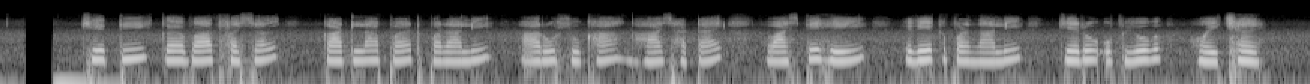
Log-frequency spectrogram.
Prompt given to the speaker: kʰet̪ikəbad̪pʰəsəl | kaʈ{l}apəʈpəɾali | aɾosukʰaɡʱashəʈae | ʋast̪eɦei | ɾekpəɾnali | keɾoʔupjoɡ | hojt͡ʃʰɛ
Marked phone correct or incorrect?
correct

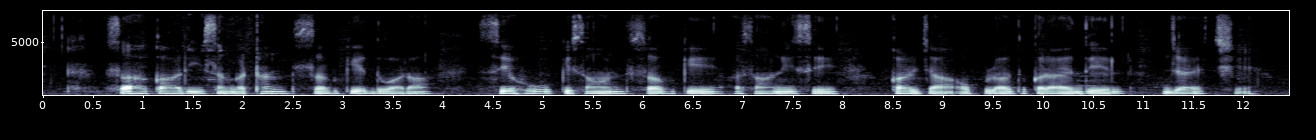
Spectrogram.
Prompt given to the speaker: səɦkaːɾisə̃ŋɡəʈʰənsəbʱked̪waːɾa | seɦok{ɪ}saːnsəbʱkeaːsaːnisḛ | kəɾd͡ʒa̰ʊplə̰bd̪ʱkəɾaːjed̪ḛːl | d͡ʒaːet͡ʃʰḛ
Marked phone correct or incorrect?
correct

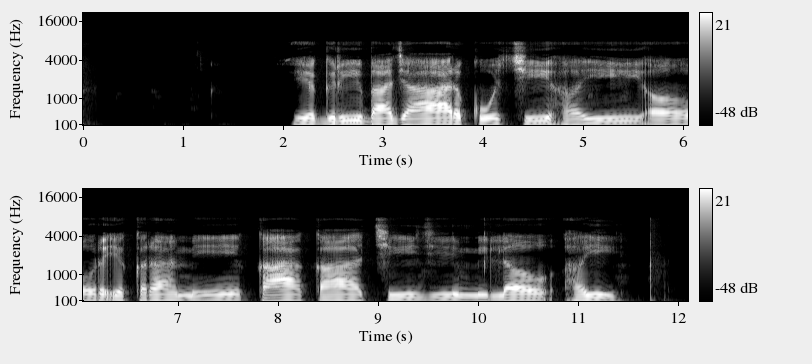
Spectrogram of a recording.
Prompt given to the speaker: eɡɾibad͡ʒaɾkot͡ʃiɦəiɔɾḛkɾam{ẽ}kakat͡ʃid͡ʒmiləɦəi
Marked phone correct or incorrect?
incorrect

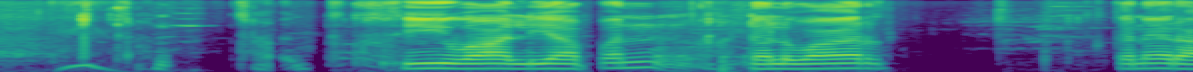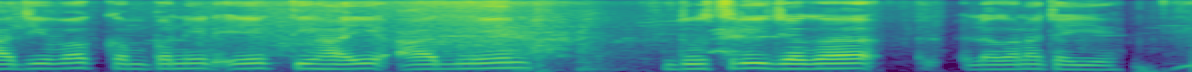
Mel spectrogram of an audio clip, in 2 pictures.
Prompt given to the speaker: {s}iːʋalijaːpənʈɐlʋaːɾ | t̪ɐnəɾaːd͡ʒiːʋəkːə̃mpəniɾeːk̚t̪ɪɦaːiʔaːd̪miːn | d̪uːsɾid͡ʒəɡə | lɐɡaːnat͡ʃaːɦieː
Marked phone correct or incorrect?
correct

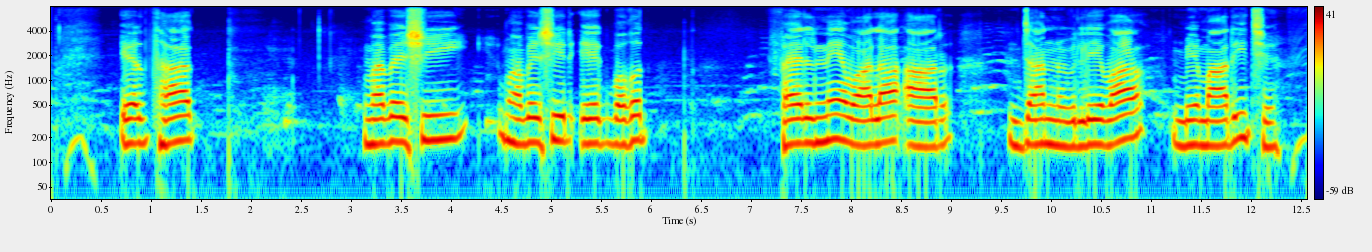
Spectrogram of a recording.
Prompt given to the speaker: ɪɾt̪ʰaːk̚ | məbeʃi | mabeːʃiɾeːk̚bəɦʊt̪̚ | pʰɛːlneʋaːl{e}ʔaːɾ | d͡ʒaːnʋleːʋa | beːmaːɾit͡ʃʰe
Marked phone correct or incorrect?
incorrect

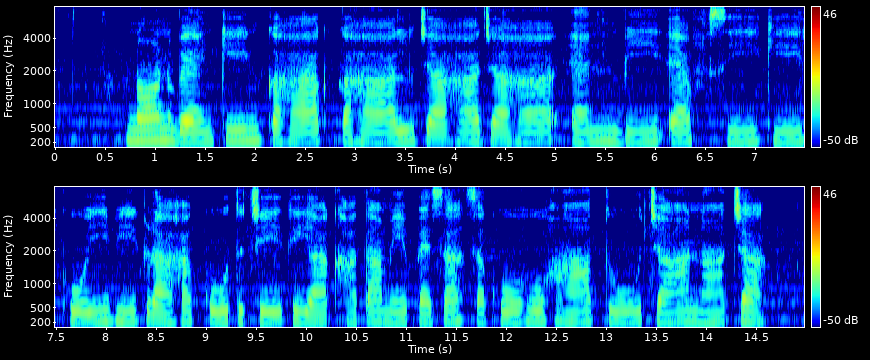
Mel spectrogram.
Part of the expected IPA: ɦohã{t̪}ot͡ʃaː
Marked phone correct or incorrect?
correct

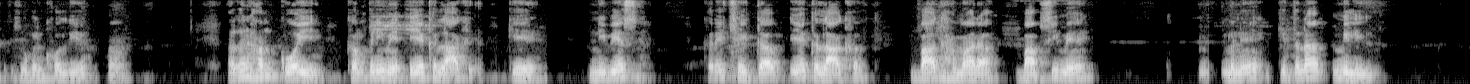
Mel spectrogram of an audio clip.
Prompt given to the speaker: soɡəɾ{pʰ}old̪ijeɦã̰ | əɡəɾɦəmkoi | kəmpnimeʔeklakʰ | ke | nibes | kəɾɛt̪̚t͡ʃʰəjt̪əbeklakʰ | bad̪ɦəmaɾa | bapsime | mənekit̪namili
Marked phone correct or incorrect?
incorrect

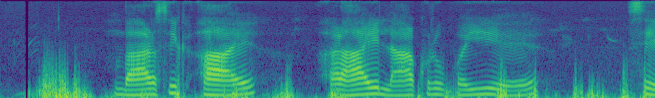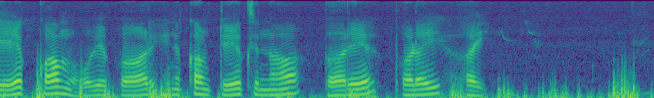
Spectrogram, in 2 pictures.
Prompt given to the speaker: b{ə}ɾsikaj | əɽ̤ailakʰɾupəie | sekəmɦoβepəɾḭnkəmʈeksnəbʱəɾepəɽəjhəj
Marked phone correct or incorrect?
incorrect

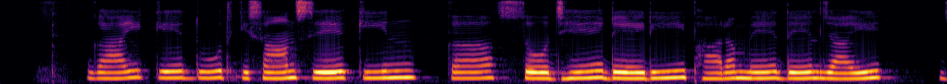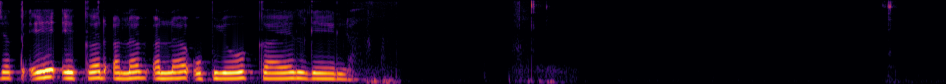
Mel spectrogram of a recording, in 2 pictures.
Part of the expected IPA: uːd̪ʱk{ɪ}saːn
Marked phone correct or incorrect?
correct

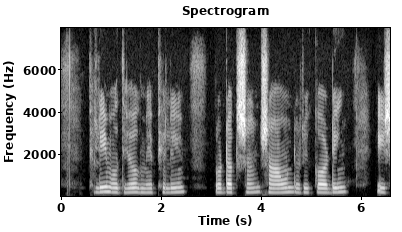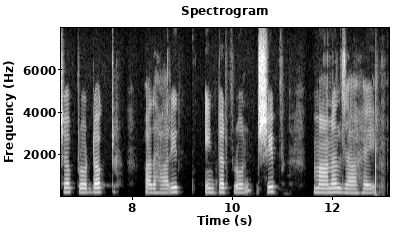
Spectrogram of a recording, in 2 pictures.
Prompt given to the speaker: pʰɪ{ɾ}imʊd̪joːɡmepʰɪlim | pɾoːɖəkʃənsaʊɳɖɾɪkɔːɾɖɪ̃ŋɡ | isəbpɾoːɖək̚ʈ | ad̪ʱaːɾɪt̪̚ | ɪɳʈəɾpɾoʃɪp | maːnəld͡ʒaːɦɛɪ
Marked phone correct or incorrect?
incorrect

